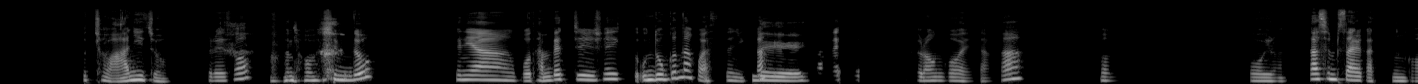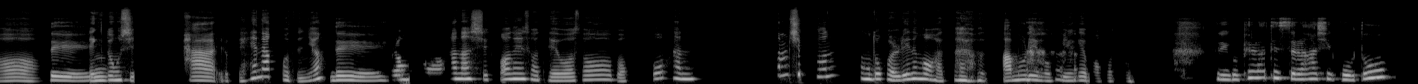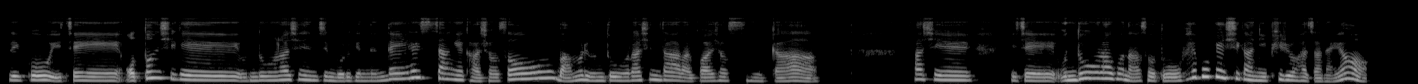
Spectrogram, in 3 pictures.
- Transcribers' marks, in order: tapping; laugh; laughing while speaking: "점심도"; laughing while speaking: "같아요"; laugh
- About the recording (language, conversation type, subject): Korean, advice, 오후에 갑자기 에너지가 떨어질 때 낮잠이 도움이 될까요?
